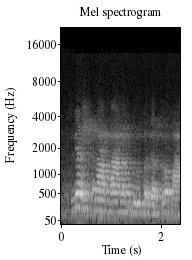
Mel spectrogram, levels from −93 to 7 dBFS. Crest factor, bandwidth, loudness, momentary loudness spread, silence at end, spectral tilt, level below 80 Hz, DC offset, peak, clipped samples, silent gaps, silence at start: 14 dB; 6 kHz; -21 LUFS; 5 LU; 0 s; -8 dB/octave; -52 dBFS; under 0.1%; -8 dBFS; under 0.1%; none; 0.1 s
